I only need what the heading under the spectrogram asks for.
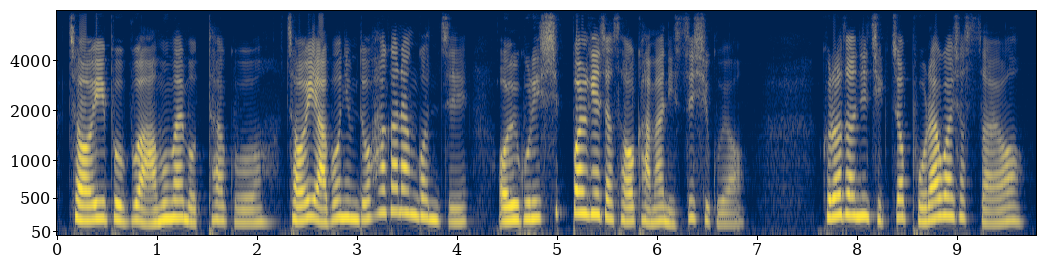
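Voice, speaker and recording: A woman narrating a first-person family drama story in a steady, scripted reading voice. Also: medium pitch, smooth.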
